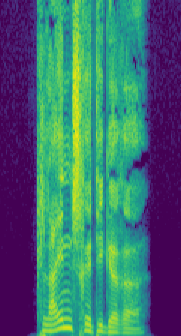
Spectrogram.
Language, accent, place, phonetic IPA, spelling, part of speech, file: German, Germany, Berlin, [ˈklaɪ̯nˌʃʁɪtɪɡəʁə], kleinschrittigere, adjective, De-kleinschrittigere.ogg
- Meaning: inflection of kleinschrittig: 1. strong/mixed nominative/accusative feminine singular comparative degree 2. strong nominative/accusative plural comparative degree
